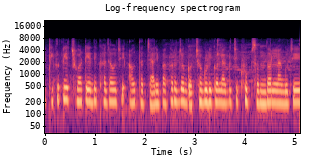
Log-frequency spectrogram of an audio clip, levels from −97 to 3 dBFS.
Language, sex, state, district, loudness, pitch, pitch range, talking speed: Odia, female, Odisha, Malkangiri, -16 LUFS, 200 Hz, 190-205 Hz, 175 wpm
